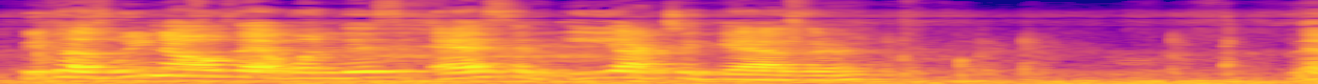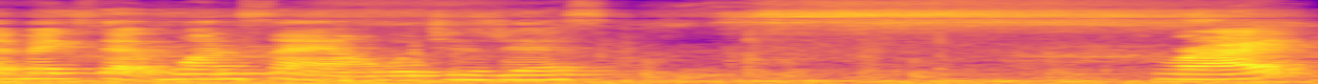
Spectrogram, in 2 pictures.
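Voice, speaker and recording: A woman elementary school teacher leading a phonics lesson in a classroom with quiet, calm authority, firm and instructive. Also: mid-range voice, slow, long pauses. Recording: distant mic, echoey room, faint noise.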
